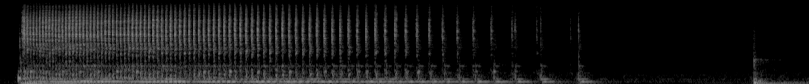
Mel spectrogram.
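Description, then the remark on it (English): A prize-style topic wheel is spun to pick the subject of a talk segment, with rapid ratcheting clicks that gradually slow and space out until it stops, followed after a pause by a single dull knock. “So I just wanted you guys to see, like I actually do flip the wheel.”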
